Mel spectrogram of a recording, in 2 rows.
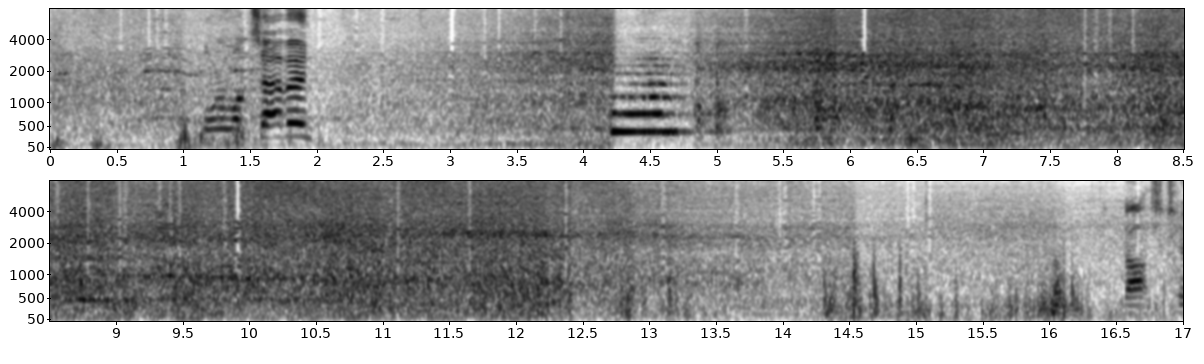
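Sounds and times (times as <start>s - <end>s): train engine and wheels rumbling: 0.0s - 17.0s
train horn blast: 4.2s - 5.1s.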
